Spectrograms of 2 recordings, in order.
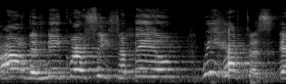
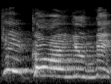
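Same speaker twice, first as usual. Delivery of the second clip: mock angry, hostile screaming; 4 semitones higher, 4 dB louder than usual. Retelling how a restaurant owner came running out: imitating someone screaming. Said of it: "screaming at us, shouting".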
